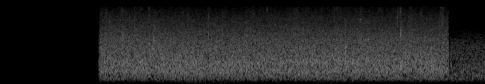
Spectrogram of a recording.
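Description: Heavy rain pouring steadily after about a second of dead silence. Near the end it drops suddenly to a quieter, softer rain.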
